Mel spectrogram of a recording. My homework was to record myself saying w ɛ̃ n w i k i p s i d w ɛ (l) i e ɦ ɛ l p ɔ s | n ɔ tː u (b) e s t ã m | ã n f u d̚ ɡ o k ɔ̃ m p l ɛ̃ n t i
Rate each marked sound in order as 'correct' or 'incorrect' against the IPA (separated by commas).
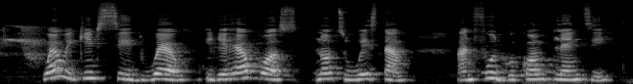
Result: correct, incorrect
